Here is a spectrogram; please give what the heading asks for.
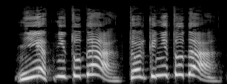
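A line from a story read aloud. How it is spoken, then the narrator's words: Coarse loud shout. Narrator (Russian): закричала она грузчиком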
